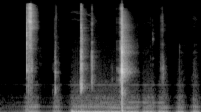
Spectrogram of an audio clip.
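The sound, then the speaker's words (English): A new sour beer from Third Moon is poured: a short burst of hiss, then beer glugs out steadily in a low, bubbling pour, with a sharp click midway and soft fizzing and clinks trailing off as it spills onto a desk. No voices. “Whoa, it's fizzing right away.”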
